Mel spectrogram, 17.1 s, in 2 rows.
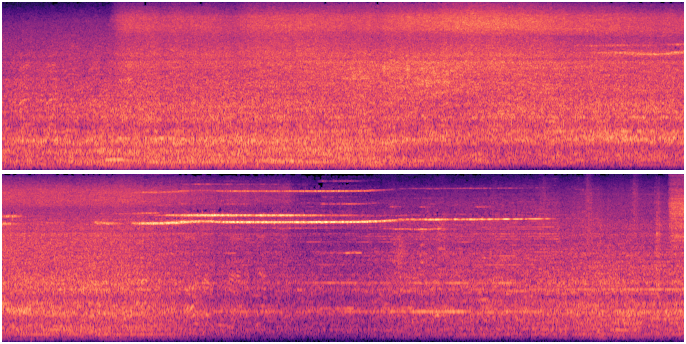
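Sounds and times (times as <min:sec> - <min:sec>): train wheels on track: 0:00.0 - 0:17.0
high wheel squeal: 0:07.6 - 0:08.9, 0:09.6 - 0:15.6.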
